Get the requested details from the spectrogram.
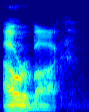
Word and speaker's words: Auerbach: Auerbach.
